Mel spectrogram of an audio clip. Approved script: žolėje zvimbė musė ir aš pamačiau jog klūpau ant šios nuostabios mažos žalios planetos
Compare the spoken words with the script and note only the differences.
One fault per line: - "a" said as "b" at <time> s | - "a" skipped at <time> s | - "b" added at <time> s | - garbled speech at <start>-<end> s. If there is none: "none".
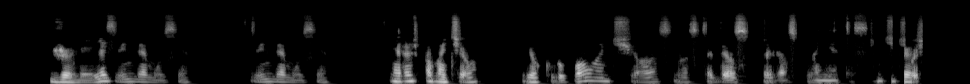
- "zvimbė musė" added at 2.5 s
- "mažos" skipped at 7.5 s
- garbled speech at 8.7-9.2 s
